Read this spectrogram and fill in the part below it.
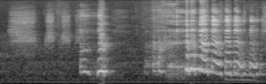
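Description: A small child cries.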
